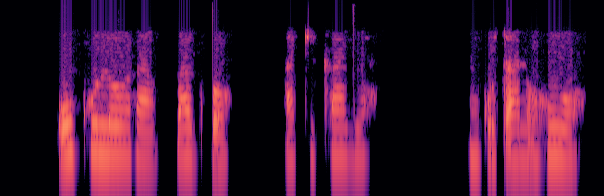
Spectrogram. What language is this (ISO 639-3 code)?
swa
